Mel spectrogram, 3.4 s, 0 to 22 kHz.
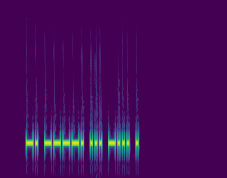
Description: Morse code, heard as a keyed tone, about 48 wpm, spaced as for 42 wpm, 700 Hz. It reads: N9SBE
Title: Speed Racing - USA 1x3 Call Signs 35wpm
